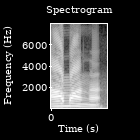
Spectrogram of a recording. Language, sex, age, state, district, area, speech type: Tamil, female, 60+, Tamil Nadu, Erode, urban, spontaneous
